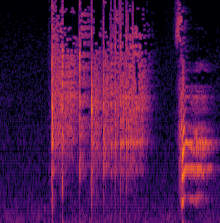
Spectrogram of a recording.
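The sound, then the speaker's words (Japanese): Dice clatter and rattle sharply across a hard surface for about a second, with several quick bright clicks, then a brief second burst of tumbling as they settle, fairly loud; the roll comes up three. “はい、ということで、運命のサイコロタイムです。いきますよはい。”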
